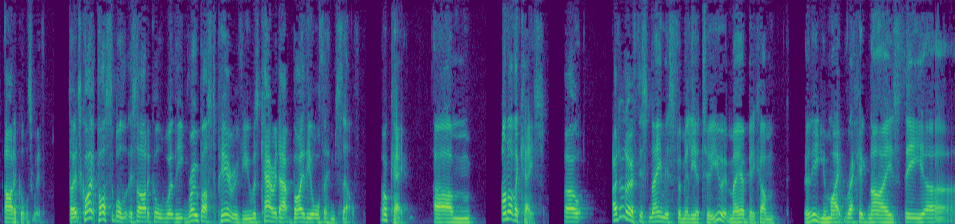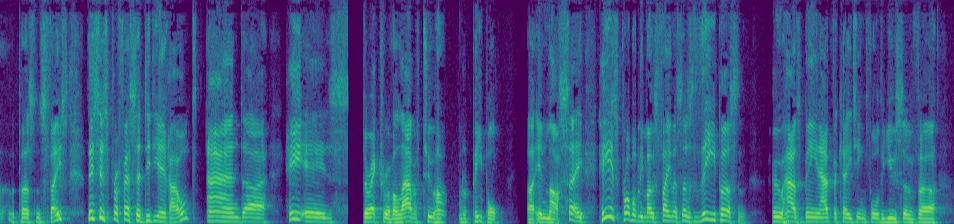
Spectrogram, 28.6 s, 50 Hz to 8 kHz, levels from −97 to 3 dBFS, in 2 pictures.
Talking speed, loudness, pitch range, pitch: 180 wpm, -19 LUFS, 135-160 Hz, 145 Hz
